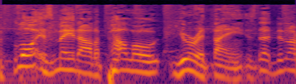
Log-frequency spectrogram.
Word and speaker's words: polyurethane: Okay, the floor is made out of polyurethane. Did I pronounce that right?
